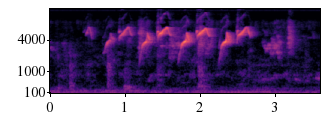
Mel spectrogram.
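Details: Cinereous tit song used as a master recording for training captive birds: a quick series of about eight bright, high whistled notes, each rising then dipping in pitch, repeated evenly over two seconds, with faint lower murmurs in the background.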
